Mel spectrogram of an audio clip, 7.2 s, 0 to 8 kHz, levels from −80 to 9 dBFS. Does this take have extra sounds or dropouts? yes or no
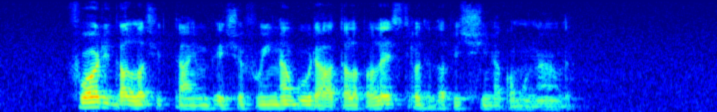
no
